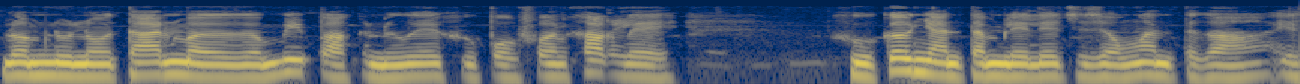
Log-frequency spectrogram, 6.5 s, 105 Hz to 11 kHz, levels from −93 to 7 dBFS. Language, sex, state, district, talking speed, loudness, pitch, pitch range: Wancho, female, Arunachal Pradesh, Longding, 185 wpm, -15 LUFS, 165 Hz, 155-175 Hz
